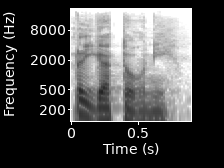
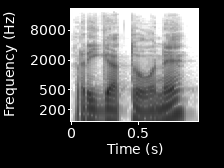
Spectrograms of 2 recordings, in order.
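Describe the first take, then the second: First: "rigatoni" ending on i, like "nee"; Italian plural "rigatoni" with i at the end. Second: "rigatone" ending on e, like "neh"; Italian singular "rigatone" with e at the end. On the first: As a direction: finish "rigatoni" on an i sound. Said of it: "Many, like in your pasta dish". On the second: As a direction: sound the final e of "rigatone". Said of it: "So one". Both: Shown as a demonstration.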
